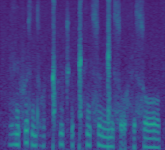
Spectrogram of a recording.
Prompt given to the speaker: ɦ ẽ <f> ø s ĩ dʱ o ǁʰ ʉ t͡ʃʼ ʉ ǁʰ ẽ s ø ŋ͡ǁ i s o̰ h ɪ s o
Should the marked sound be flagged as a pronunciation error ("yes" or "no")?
no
